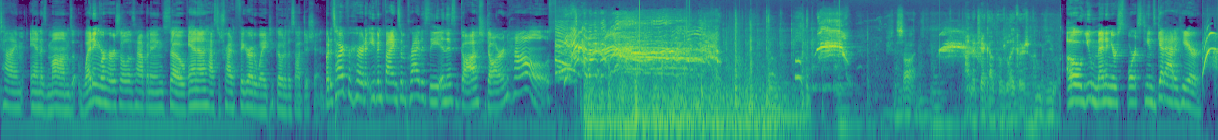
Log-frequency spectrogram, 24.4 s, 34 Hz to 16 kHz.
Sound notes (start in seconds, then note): 11.1 screams; 12.9 kids screaming; 16.2 Anna screaming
